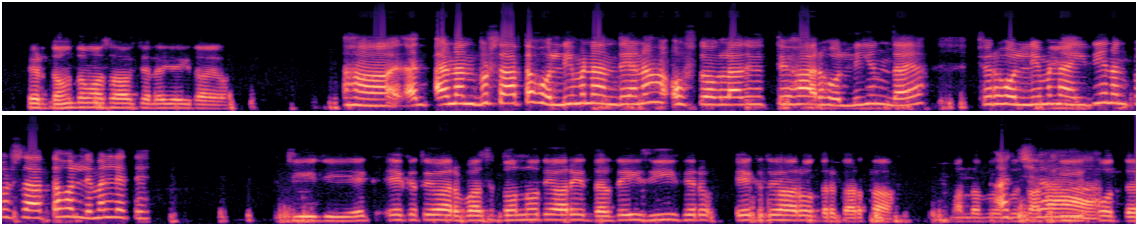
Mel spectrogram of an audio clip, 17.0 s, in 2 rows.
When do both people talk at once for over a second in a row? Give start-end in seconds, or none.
none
